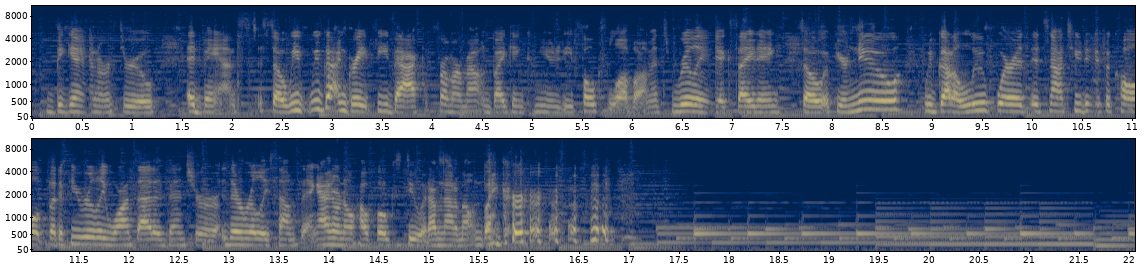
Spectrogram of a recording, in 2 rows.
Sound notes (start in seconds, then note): 15.6 laughs; 17.2 soft piano music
